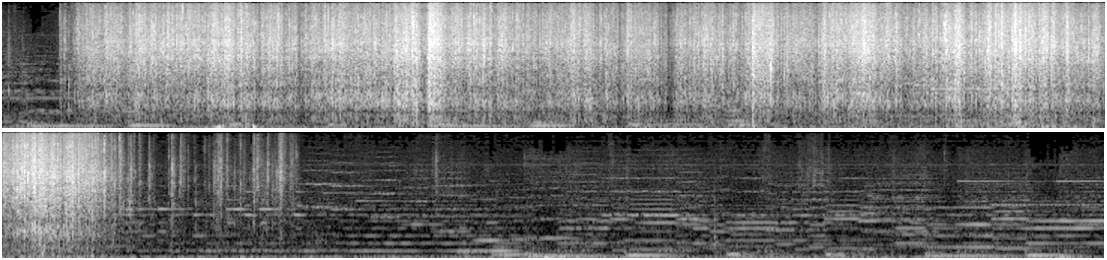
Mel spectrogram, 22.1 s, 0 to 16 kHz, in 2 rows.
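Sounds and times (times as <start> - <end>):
packaging crinkling: 0.6 - 14.0.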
